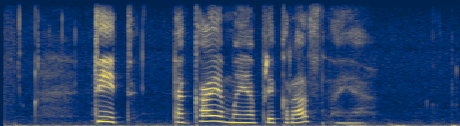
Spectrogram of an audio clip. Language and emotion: Russian, positive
